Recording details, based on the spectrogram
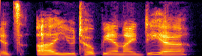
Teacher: the U at the beginning of utopian makes a consonant Y sound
